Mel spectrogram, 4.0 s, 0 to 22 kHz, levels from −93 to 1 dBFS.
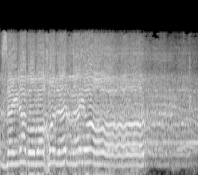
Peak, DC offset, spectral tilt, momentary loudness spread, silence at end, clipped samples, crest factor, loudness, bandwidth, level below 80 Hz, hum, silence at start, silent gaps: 0 dBFS; under 0.1%; -1.5 dB/octave; 11 LU; 0 s; 4%; 6 dB; -4 LUFS; 11 kHz; -34 dBFS; none; 0 s; none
